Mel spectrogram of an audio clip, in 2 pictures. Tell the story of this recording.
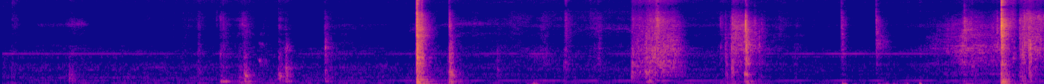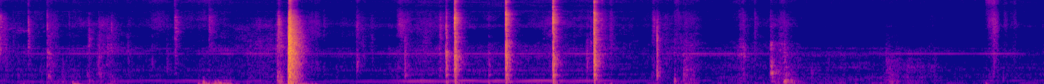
I walk in the halway, opening and closing the wardrobe and sliding my shoes which are on the way, then I flip the light switch and open and close a nearby door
